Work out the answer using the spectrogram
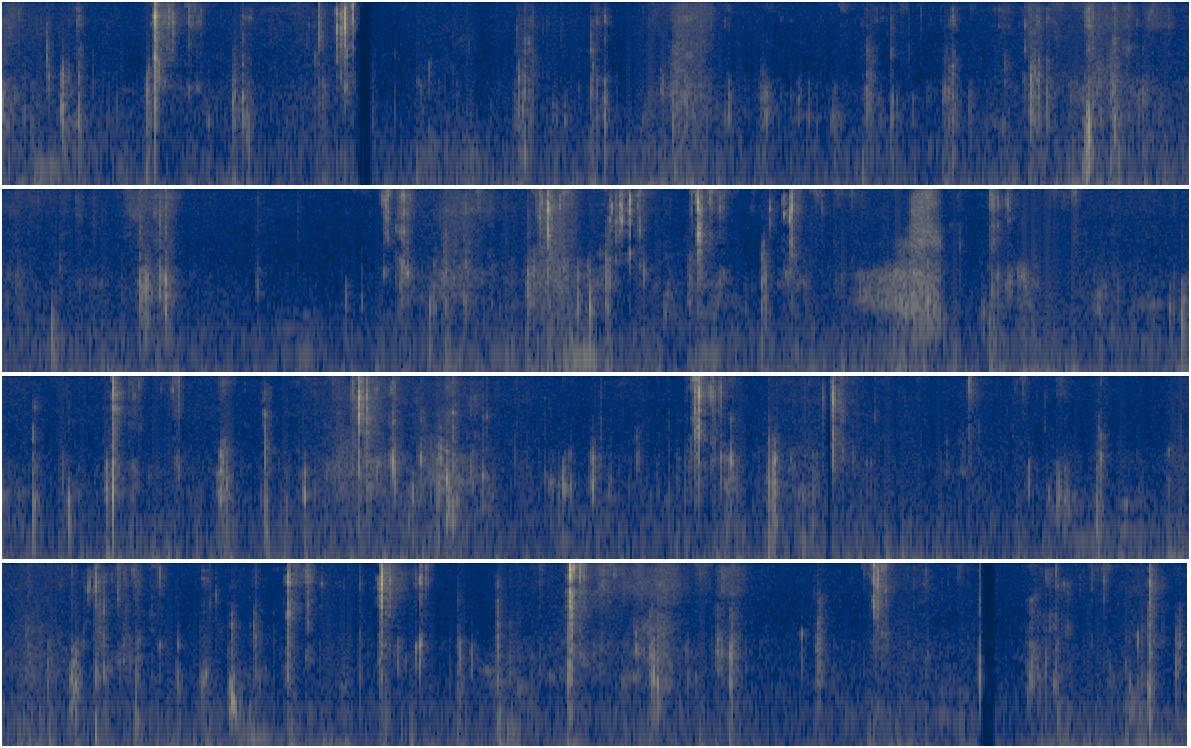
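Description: A person biting and chewing a soft chocolate-filled bread roll: irregular short mouth clicks and smacks all through.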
